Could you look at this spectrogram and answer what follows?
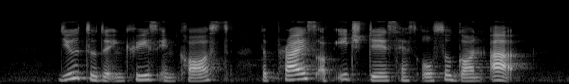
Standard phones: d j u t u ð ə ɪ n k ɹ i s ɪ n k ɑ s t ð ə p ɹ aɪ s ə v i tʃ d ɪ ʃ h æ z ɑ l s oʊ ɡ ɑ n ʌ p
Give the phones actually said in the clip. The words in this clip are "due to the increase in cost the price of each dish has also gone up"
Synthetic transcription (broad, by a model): d j u t u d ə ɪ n k ɹ i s ɪ n k ɑ s t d ə p ɹ aɪ s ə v i tʃ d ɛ s h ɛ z ɑ l s oʊ ɡ ɑ n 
